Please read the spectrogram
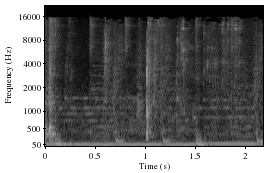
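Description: Soft background music, with one sharp click about a second in as the key holder and its keys are handled.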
